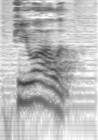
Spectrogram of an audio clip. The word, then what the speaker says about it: Puyallup: Puyallup. – Puyallup. Get out of here. – Puyallup, Washington. – But it's spelled P-U-Y-A-L-L-U-P, yes? – Yes, it is.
